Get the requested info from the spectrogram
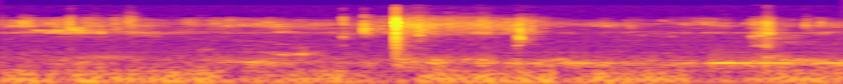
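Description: Faint outdoor birdsong and chirping, with a few short sharp clicks, the loudest about two seconds in.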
